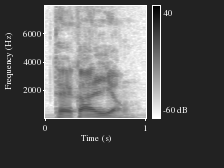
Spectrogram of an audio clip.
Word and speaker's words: 대관령: 대관령, 대관령.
